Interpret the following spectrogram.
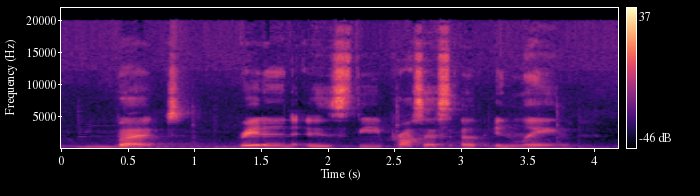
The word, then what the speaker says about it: Raden: out by talking about the Raiden technique on these pens or raden how you would pronounce it in Japanese but Raiden is the process of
